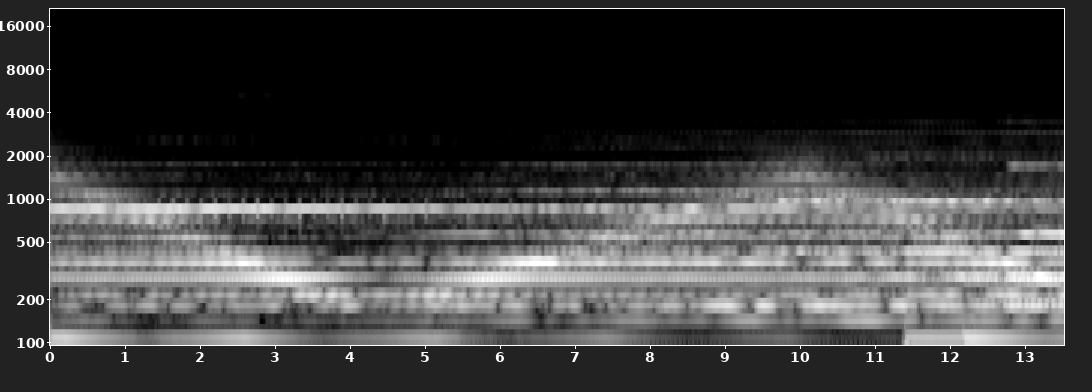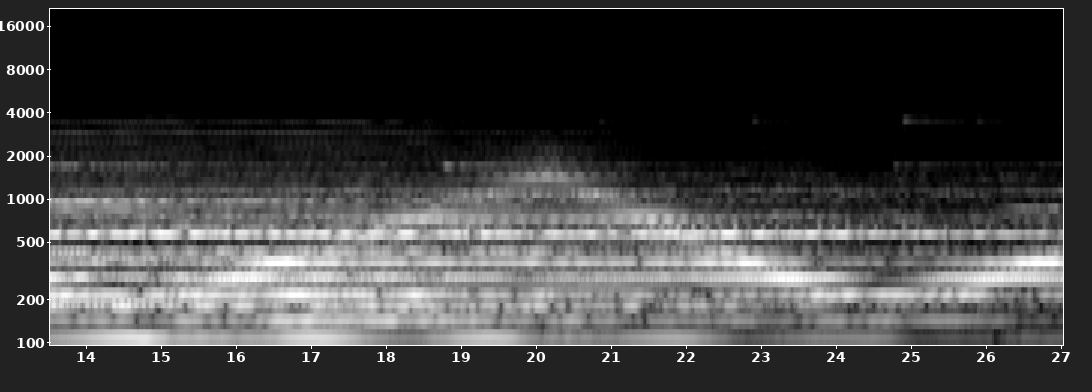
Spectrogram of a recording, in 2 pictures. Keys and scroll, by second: 3.6 g, 6.4-7.4 typing, 9.8-10.6 typing, 20.3 z, 21.9 5, 22.0 Return, 25.2 ctrl+c.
